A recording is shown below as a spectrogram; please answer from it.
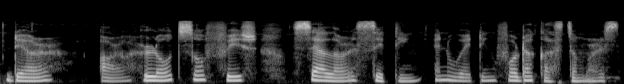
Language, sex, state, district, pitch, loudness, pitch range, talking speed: English, female, Arunachal Pradesh, Lower Dibang Valley, 175 Hz, -18 LUFS, 160-190 Hz, 115 wpm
